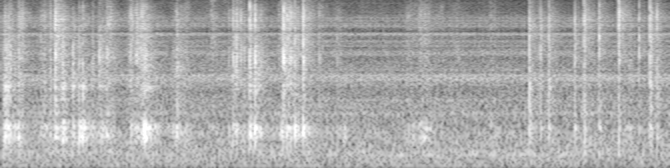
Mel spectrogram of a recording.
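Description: Fingertips and nails tap and scratch the side and lid of a small pink translucent plastic tub with a lid, full of pink putty and held in the hand. Quiet, bright, dry clicks and scratches come in quick clusters, pause briefly in the middle, then resume as a run of sharper taps.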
